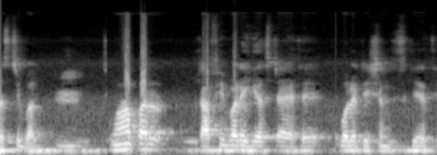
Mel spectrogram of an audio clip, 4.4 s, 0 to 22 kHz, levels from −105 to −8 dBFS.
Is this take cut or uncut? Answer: cut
